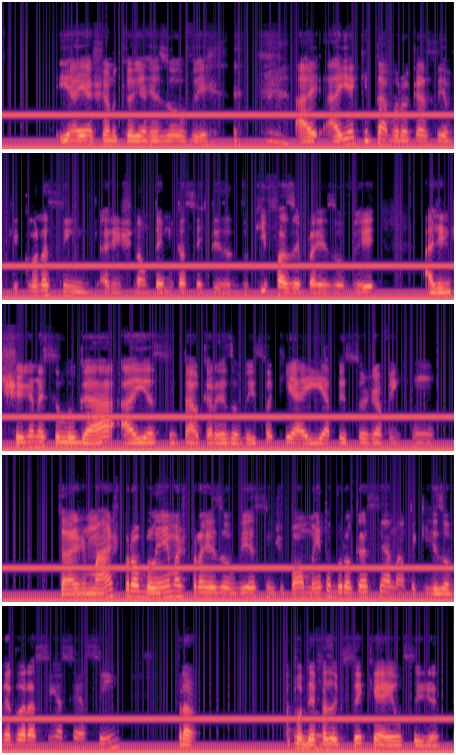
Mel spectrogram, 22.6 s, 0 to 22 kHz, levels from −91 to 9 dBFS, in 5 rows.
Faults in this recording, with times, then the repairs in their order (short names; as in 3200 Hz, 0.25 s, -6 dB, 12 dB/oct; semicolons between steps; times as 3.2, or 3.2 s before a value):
crackle 40/s -24 dBFS
hum 50 Hz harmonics 5 -24 dBFS
tone 940 Hz -26 dBFS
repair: de-click; notch 940 Hz, Q 30; de-hum 50 Hz, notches 5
